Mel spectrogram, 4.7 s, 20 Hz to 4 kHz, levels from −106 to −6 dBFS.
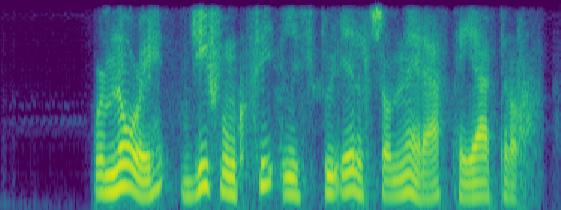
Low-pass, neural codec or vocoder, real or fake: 3.6 kHz; codec, 16 kHz in and 24 kHz out, 0.8 kbps, FocalCodec, streaming, 65536 codes; fake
